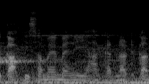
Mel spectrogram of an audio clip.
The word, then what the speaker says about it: कर्नाटक: नहीं है ना, तो कर्नाटका नहीं है, क पे आ की मात्रा नहीं है, लेकिन क को पूरा बोला जाएगा। जैसे हम अशोक बोल देते हैं, मानो क के नीचे हलंत है, अशोक पूरा उच्चारण है, राम है ना। उसी तरह से कर्नाटक, या जब कन्नड़ा के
